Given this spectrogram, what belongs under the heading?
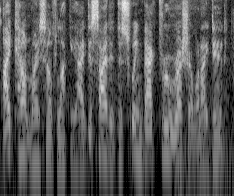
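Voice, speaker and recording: An actor playing an earnest, friendly small robot companion in a video game, conversational and sincere. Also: male voice, medium pitch, a little fast, fairly bright tone, slight background noise, lightly acted. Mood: reflective, fond. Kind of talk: cinematic video game acting.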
